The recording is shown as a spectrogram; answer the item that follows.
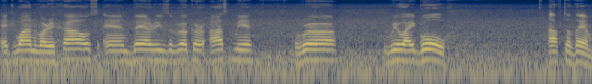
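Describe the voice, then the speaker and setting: With a non-native accent, a man speaks at a fairly high pitch and a very slow pace. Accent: non-native English, imperfect pronunciation. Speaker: truck driver. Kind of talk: personal vlog monologue. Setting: parked truck in France. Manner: halting, many fillers.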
